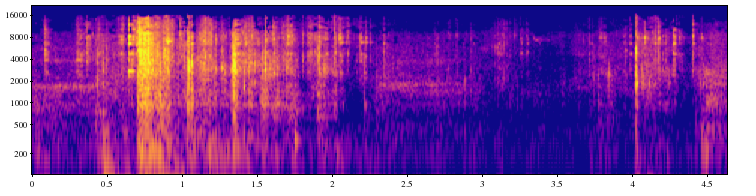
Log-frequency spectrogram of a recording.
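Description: Clinking and rattling of fishing gear being handled, loudest in the first two seconds, with one sharp click about four seconds in.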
